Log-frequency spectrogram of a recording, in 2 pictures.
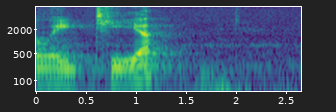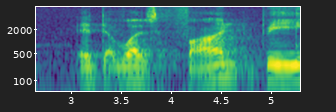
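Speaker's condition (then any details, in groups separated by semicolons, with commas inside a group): Cerebral palsy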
